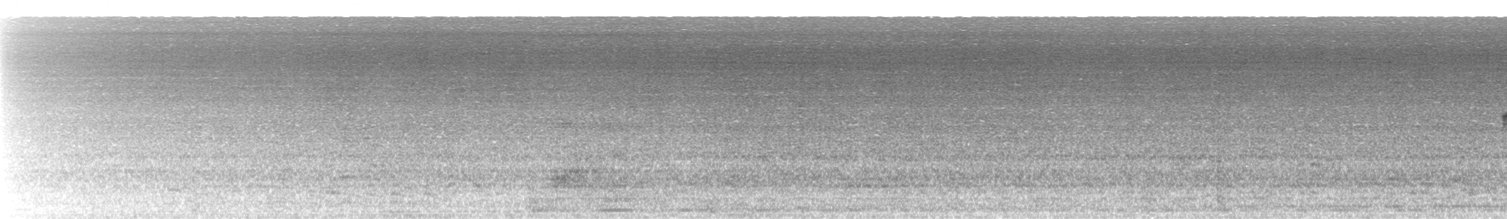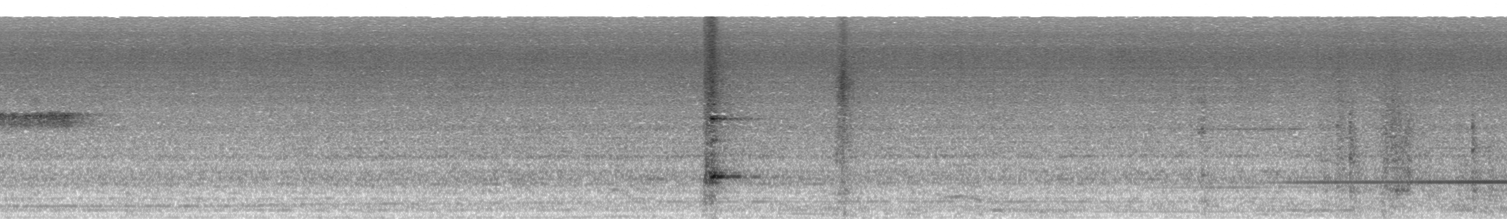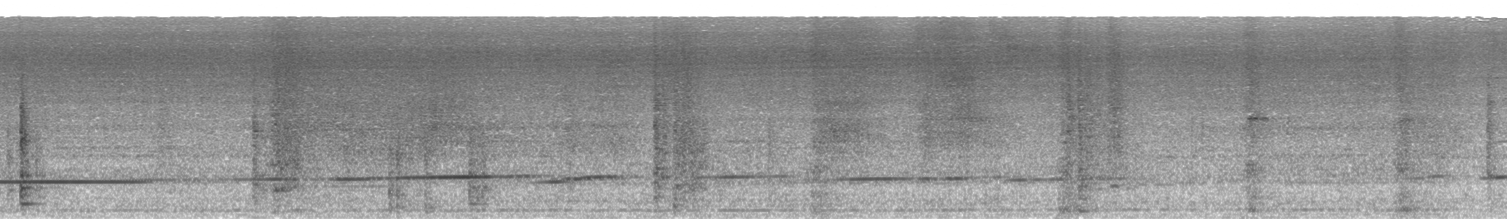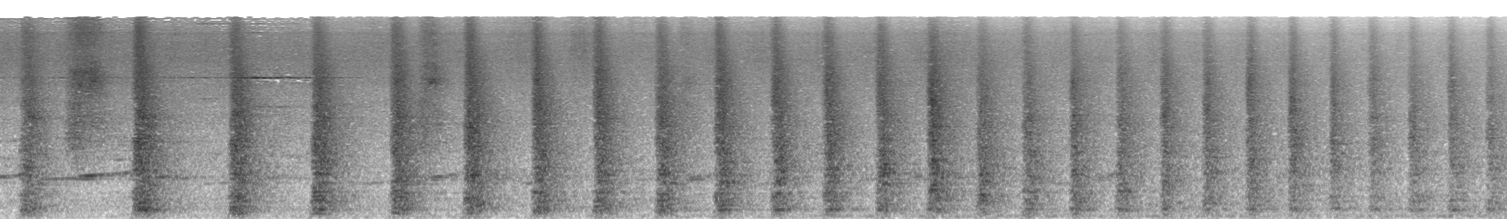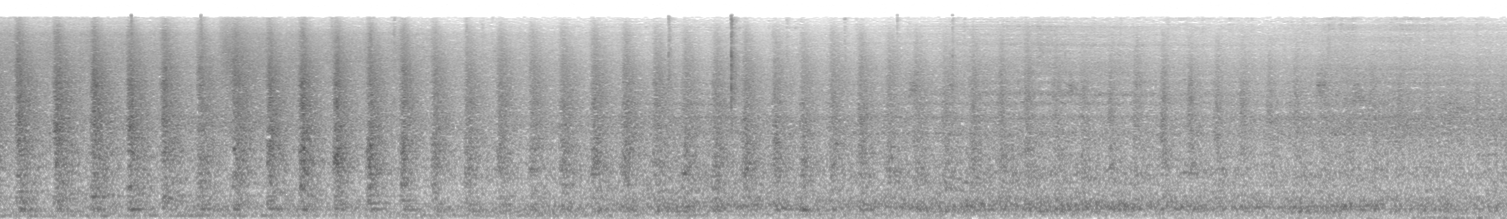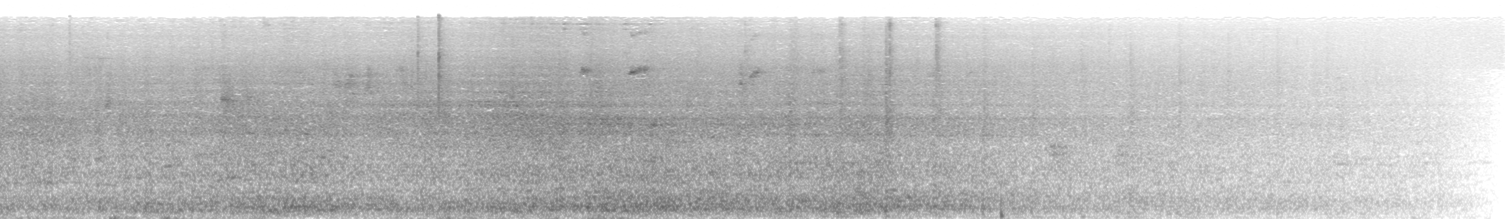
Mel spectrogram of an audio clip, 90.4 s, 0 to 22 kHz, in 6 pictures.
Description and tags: steam-train-leaving-moor-st-station
Stereo recording of a steam train leaving Moor Street station in Birmingham in the direction of Snow Hill station, going into a short tunnel as soon as the engine leaves the platform. 4-6-0 Hall class locomotive pulling a train of vintage carriages. Steam hiss, guard's whistle clearing the driver to leave the platform, coal being shovelled into furnace, piston starts to move, speeds up, train whistle (brief), sound of the steam locomotive fades and carriage bogey noise.
Recorded on a Zoom H2 with built in microphones, in 'mid' sensitivity level, hand held.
